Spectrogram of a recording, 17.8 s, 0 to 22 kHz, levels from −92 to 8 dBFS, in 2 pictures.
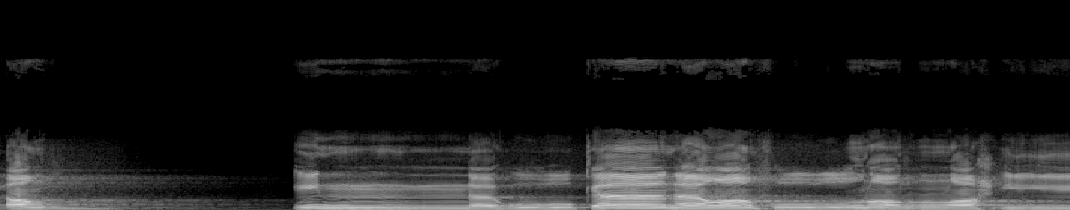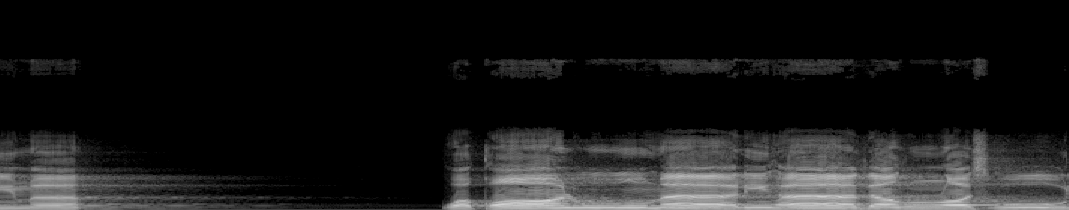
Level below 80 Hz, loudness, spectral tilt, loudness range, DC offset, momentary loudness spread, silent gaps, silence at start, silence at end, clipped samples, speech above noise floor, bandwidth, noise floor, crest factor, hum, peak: -70 dBFS; -18 LUFS; -5 dB/octave; 11 LU; under 0.1%; 11 LU; none; 0 s; 0 s; under 0.1%; 63 dB; 16 kHz; -81 dBFS; 18 dB; none; -2 dBFS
